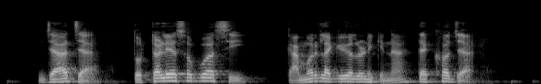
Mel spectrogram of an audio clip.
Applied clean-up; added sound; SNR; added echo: neural separator model SepFormer DNS4.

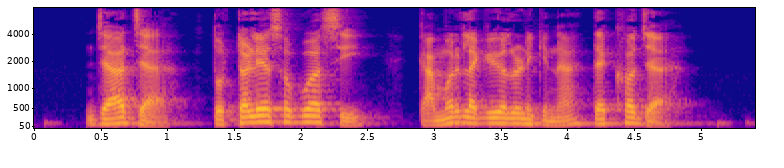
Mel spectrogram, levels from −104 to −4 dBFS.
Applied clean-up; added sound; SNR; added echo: none; none; none; none.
